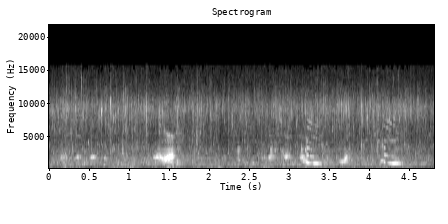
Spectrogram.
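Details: Spur-winged lapwing in Greece gives one sharp, rising note, then a few fainter, downward-slurred notes over a soft watery background hiss.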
